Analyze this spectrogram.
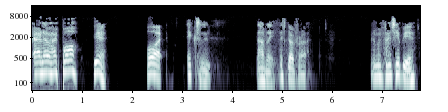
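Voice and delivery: high, chirpy London geezer voice; mock cockney jihadi. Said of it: "How do you say it again".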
